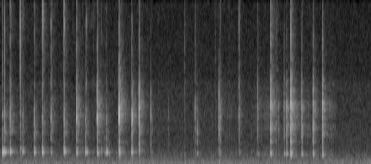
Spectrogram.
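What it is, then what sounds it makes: Glass bowl tapped with nails. Long nails tap a small, thick, hollow, empty clear glass bowl in a quick, uneven run of about two dozen light, clicky taps. Each tap is a bright, high tick with a faint lower ping that dies away almost instantly. The taps come in a dense burst, then a sparser cluster after a short lull.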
